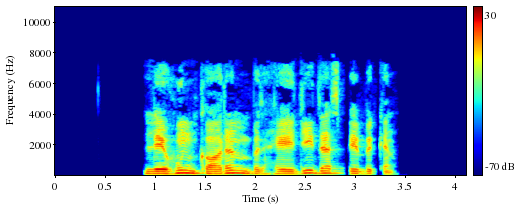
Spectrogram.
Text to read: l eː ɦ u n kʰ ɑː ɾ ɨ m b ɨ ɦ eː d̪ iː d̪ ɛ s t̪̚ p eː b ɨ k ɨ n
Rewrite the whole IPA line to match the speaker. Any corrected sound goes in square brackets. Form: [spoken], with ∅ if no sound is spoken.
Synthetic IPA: l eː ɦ u n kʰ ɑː ɾ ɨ m b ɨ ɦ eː d̪ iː d̪ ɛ s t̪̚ p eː b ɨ k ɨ n

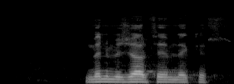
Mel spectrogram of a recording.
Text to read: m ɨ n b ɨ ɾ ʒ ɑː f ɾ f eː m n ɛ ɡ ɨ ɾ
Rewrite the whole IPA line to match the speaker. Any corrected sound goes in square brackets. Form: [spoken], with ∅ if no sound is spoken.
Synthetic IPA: m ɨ n [m] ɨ [∅] ʒ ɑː [∅] ɾ f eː m n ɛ [k] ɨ ɾ

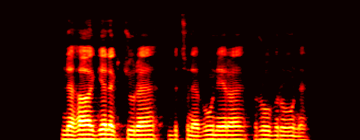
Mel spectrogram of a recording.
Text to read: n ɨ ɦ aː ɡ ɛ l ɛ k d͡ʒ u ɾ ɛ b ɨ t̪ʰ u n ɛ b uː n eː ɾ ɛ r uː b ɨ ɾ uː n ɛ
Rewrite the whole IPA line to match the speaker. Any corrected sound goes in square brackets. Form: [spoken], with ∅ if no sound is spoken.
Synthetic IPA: n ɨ ɦ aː ɡ ɛ l ɛ k d͡ʒ u ɾ ɛ b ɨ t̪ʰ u n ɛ b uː n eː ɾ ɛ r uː b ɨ ɾ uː n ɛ

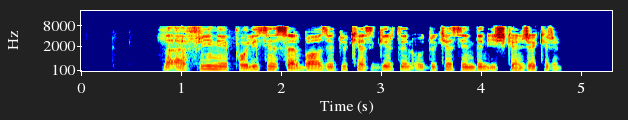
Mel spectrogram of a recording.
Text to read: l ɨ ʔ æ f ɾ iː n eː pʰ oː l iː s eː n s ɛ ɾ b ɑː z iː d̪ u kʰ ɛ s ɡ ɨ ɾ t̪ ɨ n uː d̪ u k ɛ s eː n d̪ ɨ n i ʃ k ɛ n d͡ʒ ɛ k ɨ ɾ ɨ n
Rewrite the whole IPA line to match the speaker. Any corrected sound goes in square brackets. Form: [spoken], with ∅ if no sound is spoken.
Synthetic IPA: l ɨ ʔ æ f ɾ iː n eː pʰ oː l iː s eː n s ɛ ɾ b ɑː z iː d̪ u kʰ ɛ s ɡ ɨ ɾ t̪ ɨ n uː d̪ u [kʰ] ɛ s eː n d̪ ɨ n i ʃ k ɛ n d͡ʒ ɛ k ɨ ɾ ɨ n

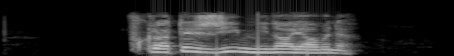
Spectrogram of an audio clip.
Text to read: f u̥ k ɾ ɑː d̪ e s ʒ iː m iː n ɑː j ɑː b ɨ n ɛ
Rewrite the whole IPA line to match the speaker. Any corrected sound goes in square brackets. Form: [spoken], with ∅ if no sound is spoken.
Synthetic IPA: f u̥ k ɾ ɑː [t̪] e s ʒ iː m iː n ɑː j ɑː [m] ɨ n ɛ

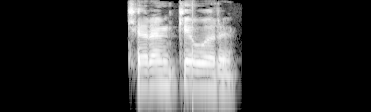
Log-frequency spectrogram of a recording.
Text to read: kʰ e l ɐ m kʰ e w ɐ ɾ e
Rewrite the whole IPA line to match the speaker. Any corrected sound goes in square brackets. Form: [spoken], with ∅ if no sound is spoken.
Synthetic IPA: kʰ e [ɾ] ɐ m [k] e w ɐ ɾ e

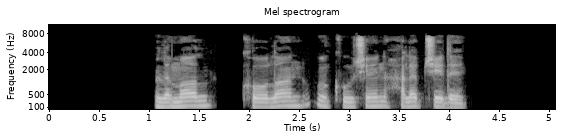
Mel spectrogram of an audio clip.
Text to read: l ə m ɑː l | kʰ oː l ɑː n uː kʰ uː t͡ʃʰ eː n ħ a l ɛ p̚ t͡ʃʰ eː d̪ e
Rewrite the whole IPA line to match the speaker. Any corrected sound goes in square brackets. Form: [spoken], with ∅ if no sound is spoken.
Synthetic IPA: l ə m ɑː l | kʰ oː l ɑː n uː kʰ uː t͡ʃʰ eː n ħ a l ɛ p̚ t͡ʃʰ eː d̪ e

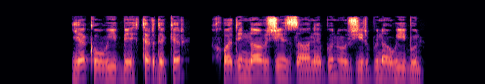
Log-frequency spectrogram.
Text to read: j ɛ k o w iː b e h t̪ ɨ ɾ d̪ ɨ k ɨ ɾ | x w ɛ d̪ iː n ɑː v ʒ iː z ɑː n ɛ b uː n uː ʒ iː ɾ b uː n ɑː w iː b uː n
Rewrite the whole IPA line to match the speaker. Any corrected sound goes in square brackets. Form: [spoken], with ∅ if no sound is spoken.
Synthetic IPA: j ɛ k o w iː b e h t̪ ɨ ɾ d̪ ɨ k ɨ ɾ | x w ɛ d̪ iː n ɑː v ʒ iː z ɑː n ɛ b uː n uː ʒ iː ɾ b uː n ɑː w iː b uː n

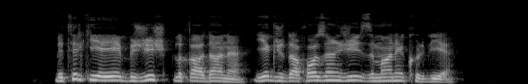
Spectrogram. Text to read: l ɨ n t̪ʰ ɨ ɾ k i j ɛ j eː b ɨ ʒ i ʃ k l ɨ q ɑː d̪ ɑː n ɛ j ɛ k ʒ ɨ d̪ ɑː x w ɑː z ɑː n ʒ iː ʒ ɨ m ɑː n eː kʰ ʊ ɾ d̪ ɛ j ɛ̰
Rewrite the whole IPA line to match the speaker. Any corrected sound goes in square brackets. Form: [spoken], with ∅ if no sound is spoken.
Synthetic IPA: l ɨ [∅] t̪ʰ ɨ ɾ k i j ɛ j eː b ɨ ʒ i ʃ k l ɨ q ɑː d̪ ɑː n ɛ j ɛ k ʒ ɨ d̪ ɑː x w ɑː z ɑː n ʒ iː [z] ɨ m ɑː n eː kʰ ʊ ɾ d̪ [i] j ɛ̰

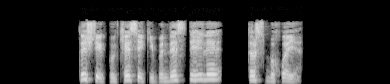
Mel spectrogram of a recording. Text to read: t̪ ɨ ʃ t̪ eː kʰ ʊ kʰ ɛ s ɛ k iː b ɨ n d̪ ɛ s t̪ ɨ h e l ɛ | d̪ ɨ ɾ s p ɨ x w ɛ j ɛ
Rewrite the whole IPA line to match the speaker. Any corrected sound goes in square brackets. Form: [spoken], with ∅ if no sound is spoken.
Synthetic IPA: t̪ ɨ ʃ t̪ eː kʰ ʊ kʰ ɛ s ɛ k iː b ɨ n d̪ ɛ s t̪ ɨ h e l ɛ | [t̪] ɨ ɾ s [b] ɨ x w ɛ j ɛ

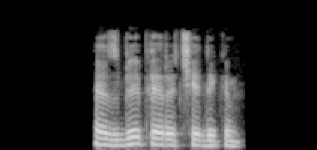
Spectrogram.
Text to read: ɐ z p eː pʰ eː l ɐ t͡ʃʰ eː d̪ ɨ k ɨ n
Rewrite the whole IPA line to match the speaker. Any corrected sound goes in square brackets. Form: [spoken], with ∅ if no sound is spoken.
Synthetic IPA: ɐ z [b] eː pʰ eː [ɾ] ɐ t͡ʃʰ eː d̪ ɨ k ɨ [m]

